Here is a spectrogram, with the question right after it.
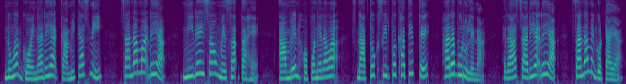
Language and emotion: Santali, happy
